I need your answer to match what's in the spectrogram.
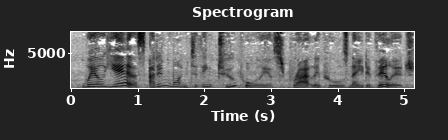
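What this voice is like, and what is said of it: Southern drawl. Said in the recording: “that southern drawl that I'm always hearing drip from your lips”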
